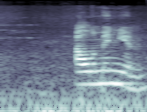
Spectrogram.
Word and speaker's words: aluminium: Aluminum. That's not the way to say it, that's the American way. There's another way. Aluminium.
